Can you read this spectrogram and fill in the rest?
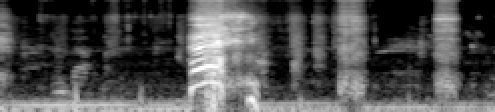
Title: big tickle sneezes Philippines, please like and SUBSCRIBE thank you 😊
